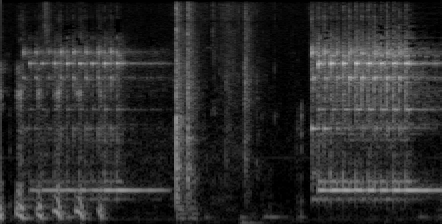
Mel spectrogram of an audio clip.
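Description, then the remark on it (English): An electronic phone ringtone plays a bright, tonal melody in two bursts separated by a short pause, with a brief clatter in between; fairly loud, with no talking over it. “that's Frank's phone, but or somebody's phone”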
